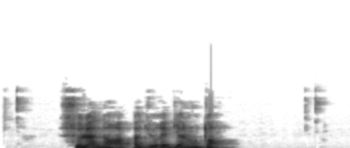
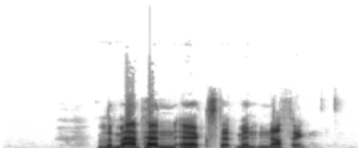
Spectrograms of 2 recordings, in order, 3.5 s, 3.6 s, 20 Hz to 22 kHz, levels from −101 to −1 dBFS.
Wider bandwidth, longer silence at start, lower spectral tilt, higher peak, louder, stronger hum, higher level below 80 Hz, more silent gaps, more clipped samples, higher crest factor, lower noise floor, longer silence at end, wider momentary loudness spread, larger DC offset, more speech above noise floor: second, 9.2 kHz vs 10.5 kHz; second, 0.6 s vs 1 s; first, -5.5 dB/octave vs -3.5 dB/octave; about the same, 0 dBFS vs 0 dBFS; first, -16 LUFS vs -19 LUFS; neither; first, -56 dBFS vs -64 dBFS; neither; neither; about the same, 18 dB vs 22 dB; about the same, -83 dBFS vs -85 dBFS; first, 1.2 s vs 0.55 s; second, 9 LU vs 13 LU; neither; about the same, 68 dB vs 66 dB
